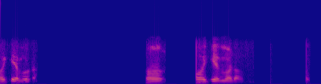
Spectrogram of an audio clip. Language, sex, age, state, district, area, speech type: Tamil, male, 45-60, Tamil Nadu, Tiruchirappalli, rural, conversation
